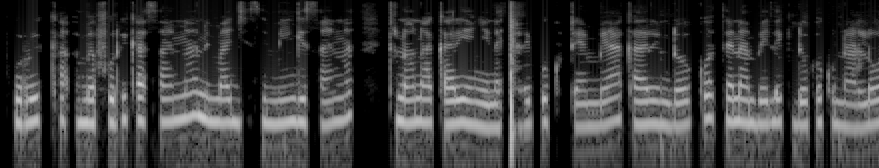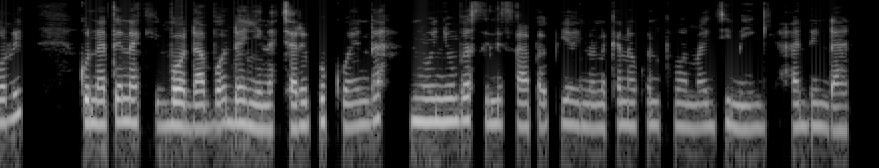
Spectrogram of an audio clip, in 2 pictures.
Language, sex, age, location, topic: Swahili, female, 18-24, Nakuru, health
